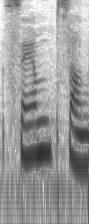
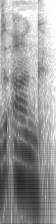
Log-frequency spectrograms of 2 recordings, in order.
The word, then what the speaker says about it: Samsung: And I can't figure out like how are people saying Sam Samsung wrong? Sam's Sam Samsung. Samsung. Samsung. Okay. So, the wrong empastasis on the wrong syllable.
